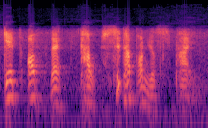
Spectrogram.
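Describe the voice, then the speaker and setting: A man's voice: high voice, big pitch swings, moderate pace, a little hiss or hum. An actor playing a stern, domineering middle-aged family man in a 1940s radio drama. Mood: scolding. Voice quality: stern, commanding. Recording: lo-fi old radio broadcast.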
